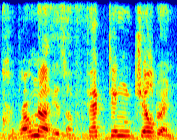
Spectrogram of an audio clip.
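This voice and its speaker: A hoarse woman guest on a home podcast, joking bluntly and chewing candy as she talks. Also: fairly high pitch, expressive, normal speed, fairly bright tone, slight background noise. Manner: joking, blunt, chews gummies while talking. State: hoarse, lost voice. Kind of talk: casual chat. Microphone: shared desk mic at home.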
